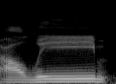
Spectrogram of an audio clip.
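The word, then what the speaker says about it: عظيم: কথা না, তবে হ্যাঁ, ইংলিশে উচ্চারণ যখন করা হয় তখন যাকে কেউ কেউ ডি এইচ এই উচ্চারণ করে, আযীম আযীম, তো ডিএইচের কারণে বোধহয় আপনি আদিমে আসছেন, এটা মানে দোয়াদ পড়তেছেন, আসলে অক্ষরটা দোয়াদ না, এটা যা, তোয়ার পরে যেটা, কেমন, এটা হচ্ছে যা, সুবহান রাব্বিয়াল আযীম। আশা করি ক্লিয়ার হয়ে গেছে বোন, এটা দাল অথবা দোয়াদের উচ্চারণ আসবে না।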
